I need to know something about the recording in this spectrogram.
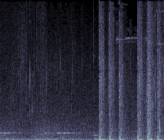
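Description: A gun fires several quick shots.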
